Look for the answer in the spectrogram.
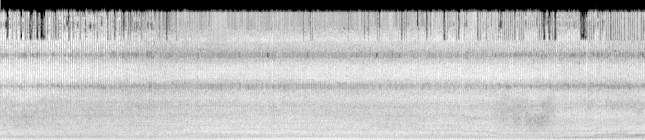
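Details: Craftsman single-cylinder mower that popped but wouldn't start, now primed and running after flywheel key replacement: an even, steady beat at constant pitch with no misses or pops. Normal running.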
